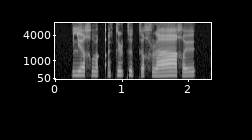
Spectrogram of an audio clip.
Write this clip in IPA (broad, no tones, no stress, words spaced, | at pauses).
lʲəːχβəqʼə̃ kəɭkɵkɵχ ɭaːχø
